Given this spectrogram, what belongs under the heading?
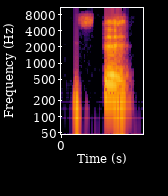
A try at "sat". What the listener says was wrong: Sat. You say set, but sat.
